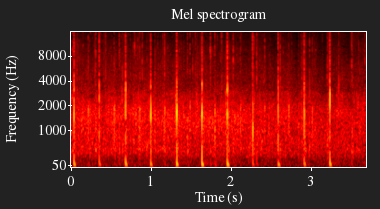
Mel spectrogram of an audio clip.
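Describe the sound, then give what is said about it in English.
An audience claps together to praise the Lord in a steady beat, about three sharp claps per second, with a wash of scattered hand-clapping filling the gaps between the accents. No one speaks. “Let's give the Lord a big clap today, huh?”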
